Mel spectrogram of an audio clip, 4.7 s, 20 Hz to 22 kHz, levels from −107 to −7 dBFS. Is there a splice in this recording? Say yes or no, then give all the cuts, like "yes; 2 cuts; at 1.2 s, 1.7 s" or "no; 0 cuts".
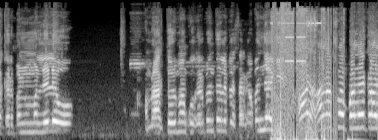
yes; 1 cut; at 3.6 s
